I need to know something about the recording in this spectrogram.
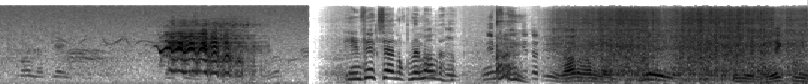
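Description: A high, wavering cry about two seconds in. After a cut, people talk over a steady rushing noise of water gushing from a tanker truck's rear outlet.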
